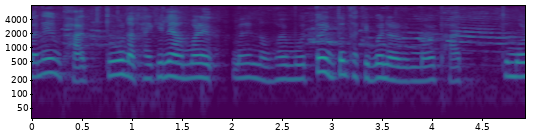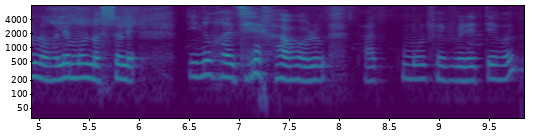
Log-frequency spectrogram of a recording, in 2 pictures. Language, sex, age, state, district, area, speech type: Assamese, female, 18-30, Assam, Barpeta, rural, spontaneous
